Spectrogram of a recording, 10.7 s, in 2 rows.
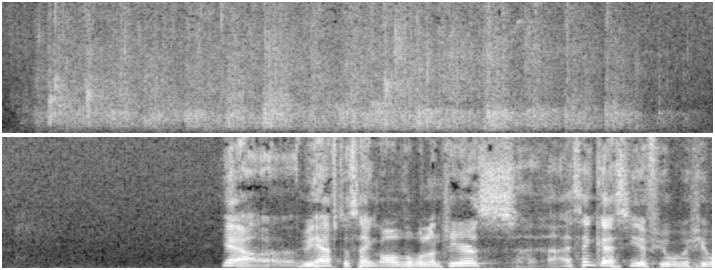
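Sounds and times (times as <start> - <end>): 
audience applause: 0.0 - 5.4
speech: 7.0 - 10.6.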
